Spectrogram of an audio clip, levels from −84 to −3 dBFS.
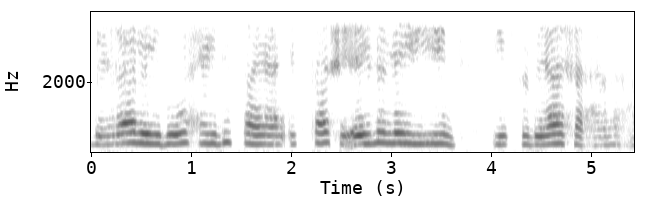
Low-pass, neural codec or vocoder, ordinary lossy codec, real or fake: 3.6 kHz; codec, 16 kHz, 2 kbps, FreqCodec, smaller model; none; fake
